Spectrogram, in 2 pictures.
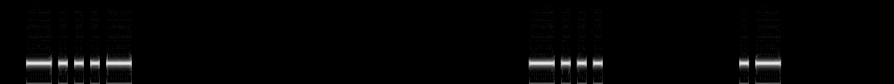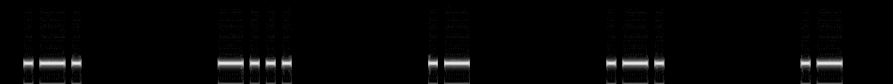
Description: Morse code, heard as a keyed tone, about 15 wpm, spaced as for 5 wpm, 1000 Hz. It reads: <BT> BARBARA
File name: qotdfiles / 5wpm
